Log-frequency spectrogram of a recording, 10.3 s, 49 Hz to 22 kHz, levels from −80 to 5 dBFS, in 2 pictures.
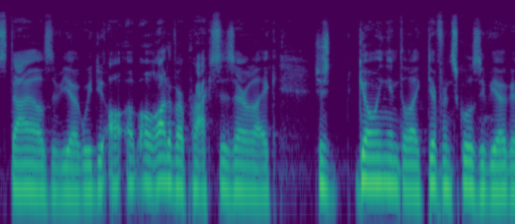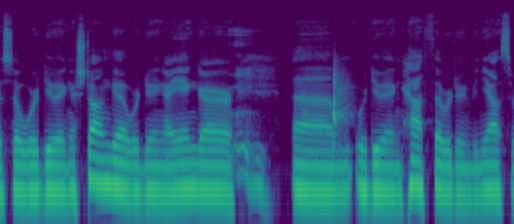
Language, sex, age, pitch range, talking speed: English, male, 20-39, 120-150 Hz, 205 wpm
